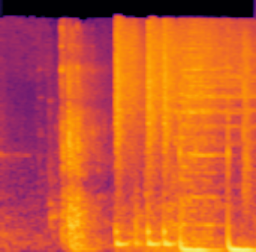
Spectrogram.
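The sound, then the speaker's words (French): A secret door to a clandestine Provençal bar opens with a mechanical grinding slide, a few quick clicks and rattles, then two heavy low thumps as it settles. Fairly loud, with no voices. “Derrière, par cette porte secrète, il y a mon bar.”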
